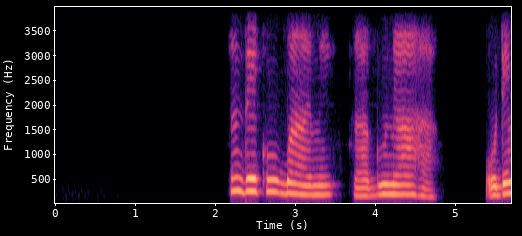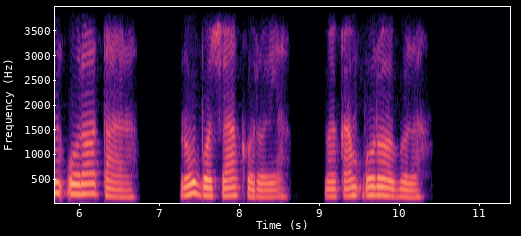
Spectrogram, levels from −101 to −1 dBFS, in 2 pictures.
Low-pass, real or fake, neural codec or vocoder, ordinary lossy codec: 3.6 kHz; fake; codec, 16 kHz, 2 kbps, FunCodec, trained on LibriTTS, 25 frames a second; Opus, 24 kbps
